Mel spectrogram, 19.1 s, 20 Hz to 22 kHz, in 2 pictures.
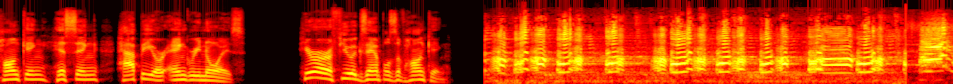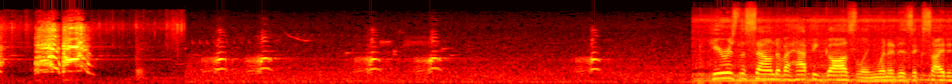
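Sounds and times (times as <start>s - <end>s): geese honking: 4.8s - 10.7s, 11.5s - 12.4s, 13.0s - 14.1s, 15.2s - 15.7s.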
